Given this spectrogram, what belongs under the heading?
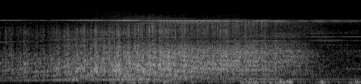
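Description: An FMS Ranger PNP RC plane with a 1220mm wingspan takes off with flaps set, its electric motor and prop giving a steady, loud whirring drone that swells and holds, with a faint tonal whine, and no talk.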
